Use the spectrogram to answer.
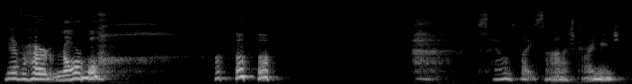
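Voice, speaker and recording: Raspy, chatty woman. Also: on the high side, sing-song, slow, a little mellow. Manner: chatty, laughs often, talks to viewers as y'all. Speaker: craft tutorial host. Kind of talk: casual live craft chat.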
